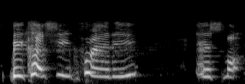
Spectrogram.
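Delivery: high-pitched mocking mimicry; mocking imitation. Host mocking a rival's answer about [name], mocking imitation. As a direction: mimic her in a high, loud jeering voice. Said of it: "you said because she was pretty and small".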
